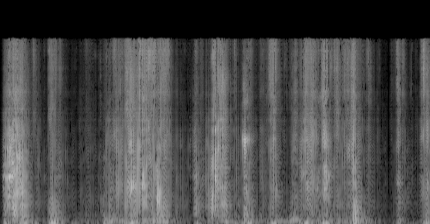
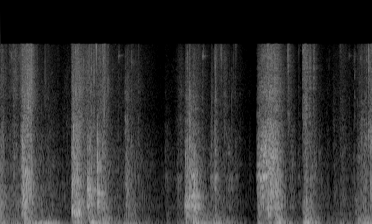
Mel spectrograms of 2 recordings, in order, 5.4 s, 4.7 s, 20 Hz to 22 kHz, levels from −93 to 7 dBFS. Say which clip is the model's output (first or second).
first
